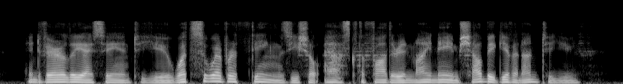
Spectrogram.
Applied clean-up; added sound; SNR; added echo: neural diffusion model UNIVERSE++.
